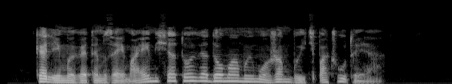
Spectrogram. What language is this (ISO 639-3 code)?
bel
